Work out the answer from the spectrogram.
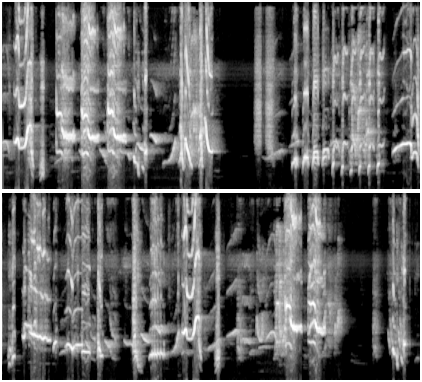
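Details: Long, richly varied gacor full narung song of an oriental magpie-robin, played to make lazy birds sing. Dense bursts of sharp whistles, chatters and slurred notes follow one another, with brief silences between phrases.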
